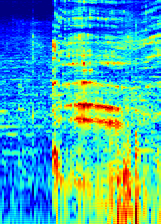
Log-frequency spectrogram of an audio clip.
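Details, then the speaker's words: Woman in a store's snack aisle with background music lets out a loud, drawn-out voiced burp lasting about a second, saying her stomach is very bloated. "Excuse me. Oh my god. Oh, my stomach is just so bloated today."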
